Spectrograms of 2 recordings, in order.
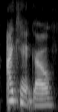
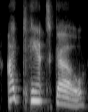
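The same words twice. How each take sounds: First: The T in 'can't' is soft and dentalized. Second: The T in 'can't' is not softened. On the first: The speaker calls it right. "more of that like dentalized T sound" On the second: The speaker calls it wrong. "So it's not"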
